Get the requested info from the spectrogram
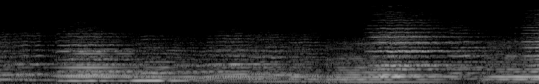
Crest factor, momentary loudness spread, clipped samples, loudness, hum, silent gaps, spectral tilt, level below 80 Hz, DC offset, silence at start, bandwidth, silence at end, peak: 18 dB; 10 LU; under 0.1%; -32 LUFS; none; none; -6 dB/octave; -62 dBFS; under 0.1%; 0 s; 16.5 kHz; 0 s; -14 dBFS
